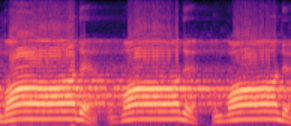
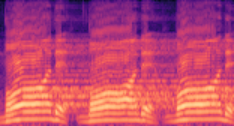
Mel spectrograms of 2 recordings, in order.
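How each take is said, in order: Both takes have the same delivery.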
